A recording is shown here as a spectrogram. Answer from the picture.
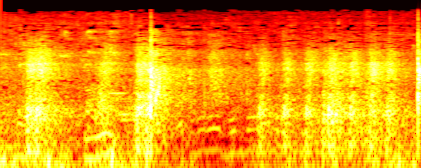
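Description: Voices with several sharp bangs, the loudest about a second and a half in.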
